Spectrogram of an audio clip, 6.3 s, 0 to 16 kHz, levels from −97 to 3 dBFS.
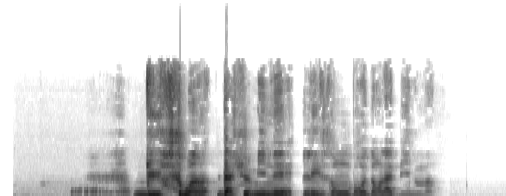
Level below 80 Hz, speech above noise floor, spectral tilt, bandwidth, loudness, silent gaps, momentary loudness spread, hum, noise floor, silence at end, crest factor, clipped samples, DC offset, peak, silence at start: -52 dBFS; 61 dB; -4.5 dB/octave; 11.5 kHz; -17 LUFS; none; 22 LU; none; -79 dBFS; 0.95 s; 20 dB; under 0.1%; under 0.1%; 0 dBFS; 0.9 s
